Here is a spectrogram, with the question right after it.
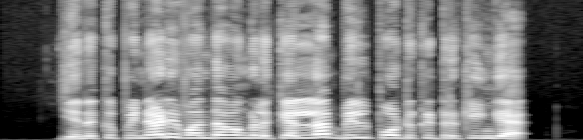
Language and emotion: Tamil, angry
